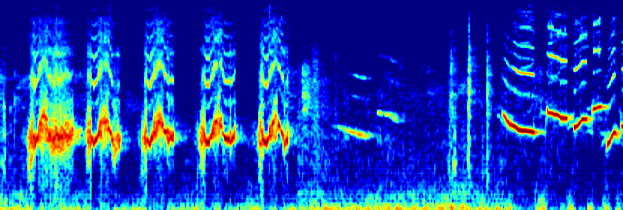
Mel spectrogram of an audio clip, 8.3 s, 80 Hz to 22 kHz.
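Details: Loud song of a white-rumped shama: five harsh, wavering notes in a steady series about every 0.65 seconds, then a pause, followed by clear whistled notes, sharp clicks and rapid up-and-down sweeping phrases.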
